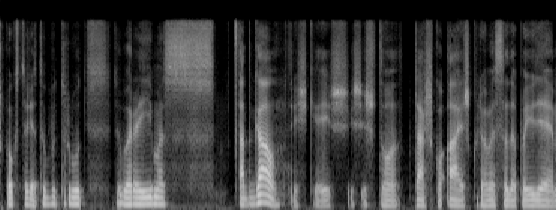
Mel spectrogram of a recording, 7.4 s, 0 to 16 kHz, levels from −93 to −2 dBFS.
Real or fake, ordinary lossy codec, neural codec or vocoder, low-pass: fake; AAC, 64 kbps; codec, 24 kHz, 1.2 kbps, DualCodec; 10.8 kHz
